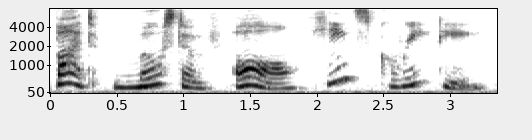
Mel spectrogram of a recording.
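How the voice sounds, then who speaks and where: A brave, clever storybook girl, read by a woman. She speaks in a raised pitch, slowly and emphatically, sure of herself. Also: big pitch swings, exaggerated voice. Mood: emphatic. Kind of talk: storybook character voice.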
